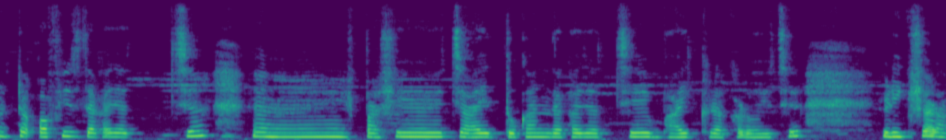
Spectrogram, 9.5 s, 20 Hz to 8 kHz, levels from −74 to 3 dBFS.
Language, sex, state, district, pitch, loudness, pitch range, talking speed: Bengali, female, West Bengal, Purulia, 230 Hz, -17 LUFS, 215-245 Hz, 100 wpm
